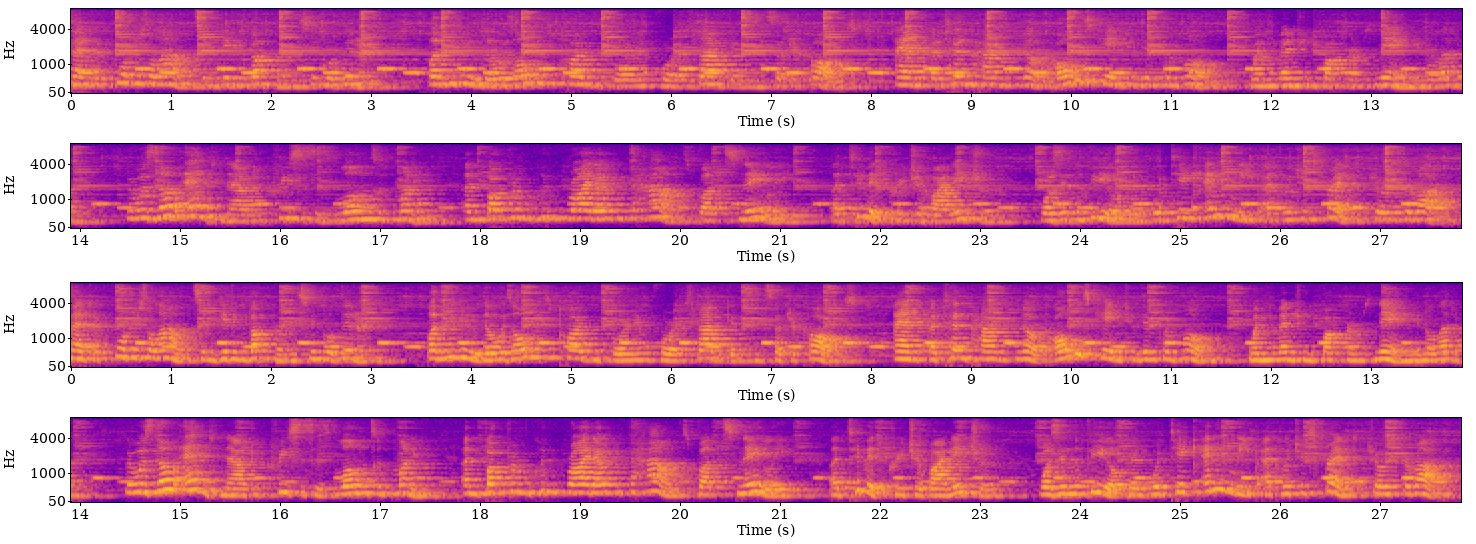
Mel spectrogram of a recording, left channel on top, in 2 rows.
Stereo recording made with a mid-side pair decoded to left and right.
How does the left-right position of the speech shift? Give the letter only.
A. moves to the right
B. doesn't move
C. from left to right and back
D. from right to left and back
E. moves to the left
B.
